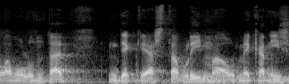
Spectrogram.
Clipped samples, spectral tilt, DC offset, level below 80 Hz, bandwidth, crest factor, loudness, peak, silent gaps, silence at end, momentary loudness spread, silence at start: under 0.1%; -7.5 dB/octave; 0.3%; -40 dBFS; 17 kHz; 14 dB; -16 LUFS; 0 dBFS; none; 0 s; 7 LU; 0 s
